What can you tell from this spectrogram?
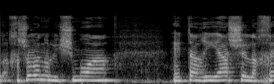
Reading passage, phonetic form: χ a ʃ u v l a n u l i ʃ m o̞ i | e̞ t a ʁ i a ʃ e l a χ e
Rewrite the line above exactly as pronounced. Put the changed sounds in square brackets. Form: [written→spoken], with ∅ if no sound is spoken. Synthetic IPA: χ a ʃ u v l a n u l i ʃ m o̞ [i→a] | e̞ t a ʁ i a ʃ e l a χ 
